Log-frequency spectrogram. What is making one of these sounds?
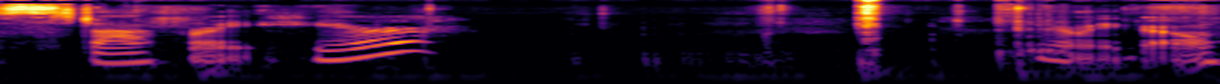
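A sticker peels off its backing.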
